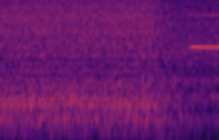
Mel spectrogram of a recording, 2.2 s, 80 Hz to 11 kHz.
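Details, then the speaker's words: Makita BAC01 inverter powered by PDC1500 backpack battery, loaded with an electric jug near 2,000 W: steady hiss, then a continuous high warning tone as overload cutout trips after about 5 seconds above 1400 W. "there we go so it's stopped and as you can hear loud beeping noise to make that beep stop you just hit anything bang stopped so the safety cutout does work"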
